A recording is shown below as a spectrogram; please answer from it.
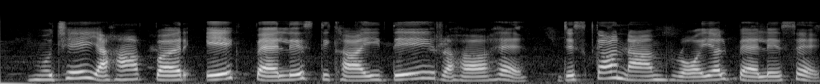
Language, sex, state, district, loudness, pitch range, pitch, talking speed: Hindi, female, Madhya Pradesh, Katni, -16 LUFS, 185-230 Hz, 215 Hz, 100 wpm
